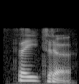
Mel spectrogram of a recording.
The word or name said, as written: theta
